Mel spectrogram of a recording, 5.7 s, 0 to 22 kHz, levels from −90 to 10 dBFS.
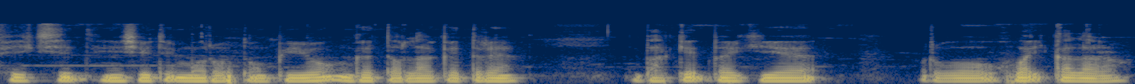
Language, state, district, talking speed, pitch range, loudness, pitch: Kokborok, Tripura, Dhalai, 160 wpm, 100-110 Hz, -17 LUFS, 105 Hz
